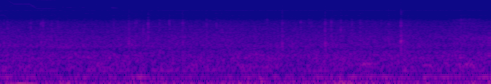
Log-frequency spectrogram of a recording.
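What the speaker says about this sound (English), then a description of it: "Let me type my name and some address" Someone types a name and an address on a computer keyboard. The key clicks are soft, steady and close, set against a constant low background hum.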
